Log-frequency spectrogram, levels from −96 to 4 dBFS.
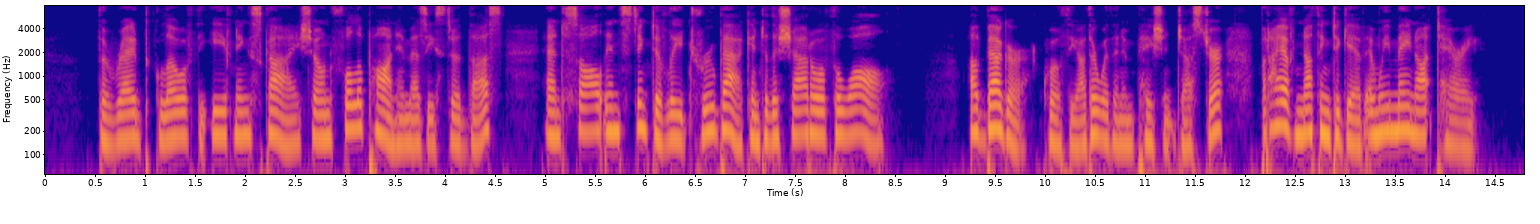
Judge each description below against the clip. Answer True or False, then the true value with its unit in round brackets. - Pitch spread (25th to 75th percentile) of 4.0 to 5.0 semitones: True (4.3 semitones)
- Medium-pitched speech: True (175 Hz)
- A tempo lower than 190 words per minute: False (205 wpm)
